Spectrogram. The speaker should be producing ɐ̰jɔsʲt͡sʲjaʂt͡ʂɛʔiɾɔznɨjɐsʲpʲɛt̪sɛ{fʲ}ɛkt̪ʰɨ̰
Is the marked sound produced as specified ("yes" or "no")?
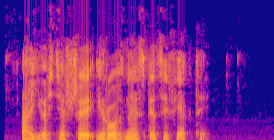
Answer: yes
